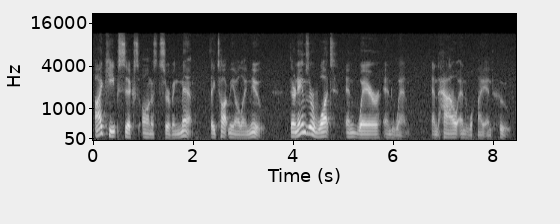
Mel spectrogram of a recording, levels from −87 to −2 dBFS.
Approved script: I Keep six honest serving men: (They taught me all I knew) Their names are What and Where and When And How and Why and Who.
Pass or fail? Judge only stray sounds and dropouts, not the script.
fail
